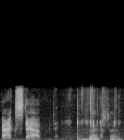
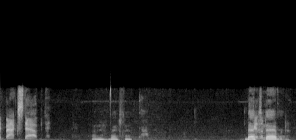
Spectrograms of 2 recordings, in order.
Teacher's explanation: we want to jump from that b sound right to the D sound and say backstabbed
